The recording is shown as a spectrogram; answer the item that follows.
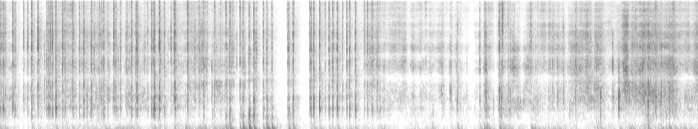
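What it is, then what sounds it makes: Glossy paper magazine. Long nails tap and scratch across the cover of a glossy gaming magazine held up in front of the face. The result is a dense run of quick, dry, crinkly taps and papery scrapes, bright and high-heavy with almost no low end. There is a brief pause about three seconds in.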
